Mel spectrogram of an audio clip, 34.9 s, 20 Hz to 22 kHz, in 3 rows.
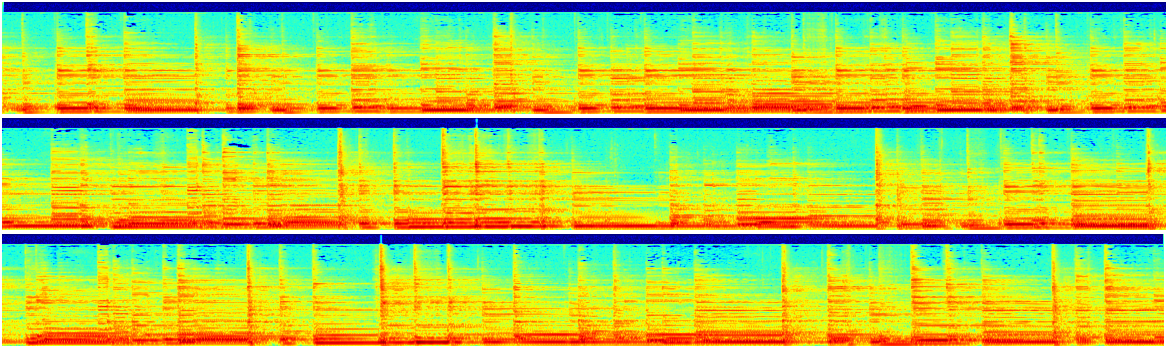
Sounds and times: Electric guitar: 0:00.0 - 0:34.9.

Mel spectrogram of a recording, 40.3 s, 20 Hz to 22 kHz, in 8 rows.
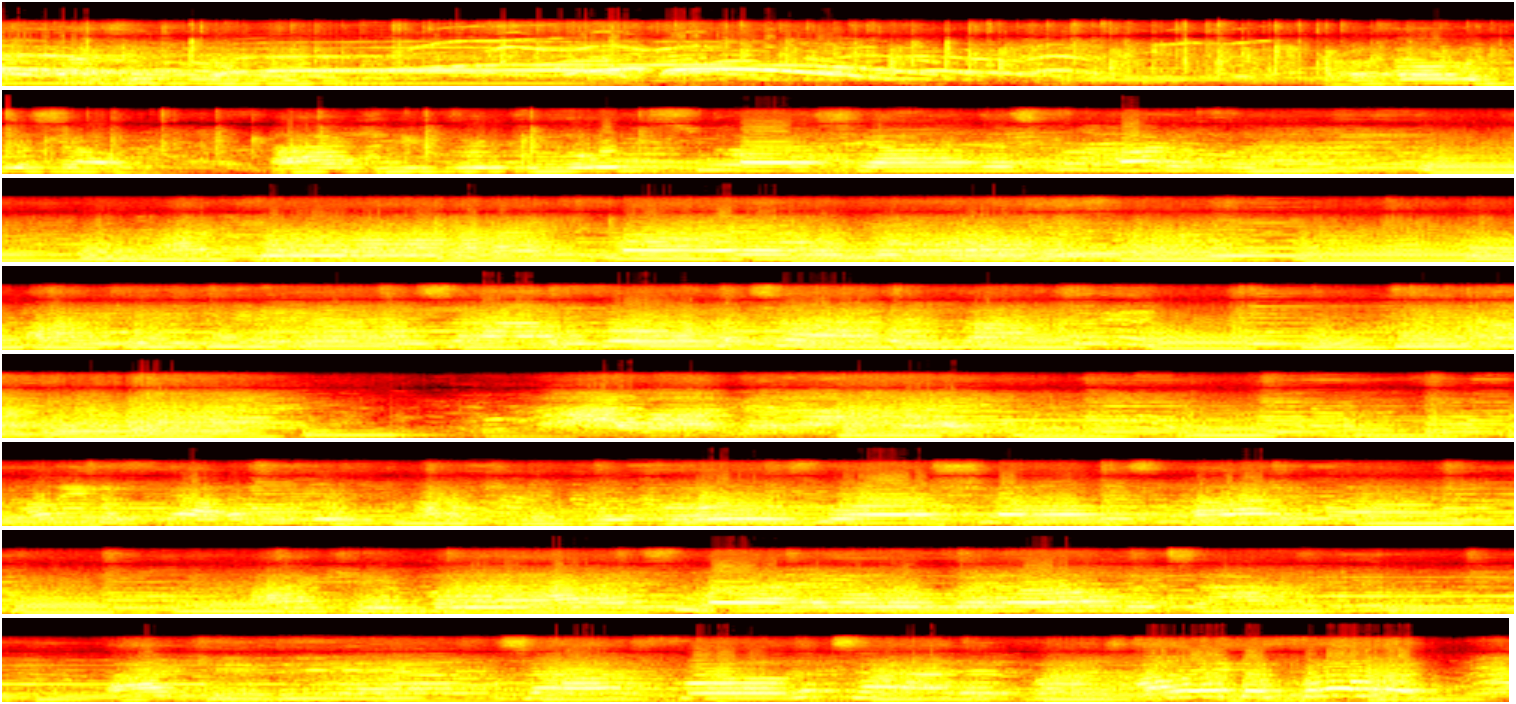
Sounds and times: Music: 0:00.0 - 0:40.3.

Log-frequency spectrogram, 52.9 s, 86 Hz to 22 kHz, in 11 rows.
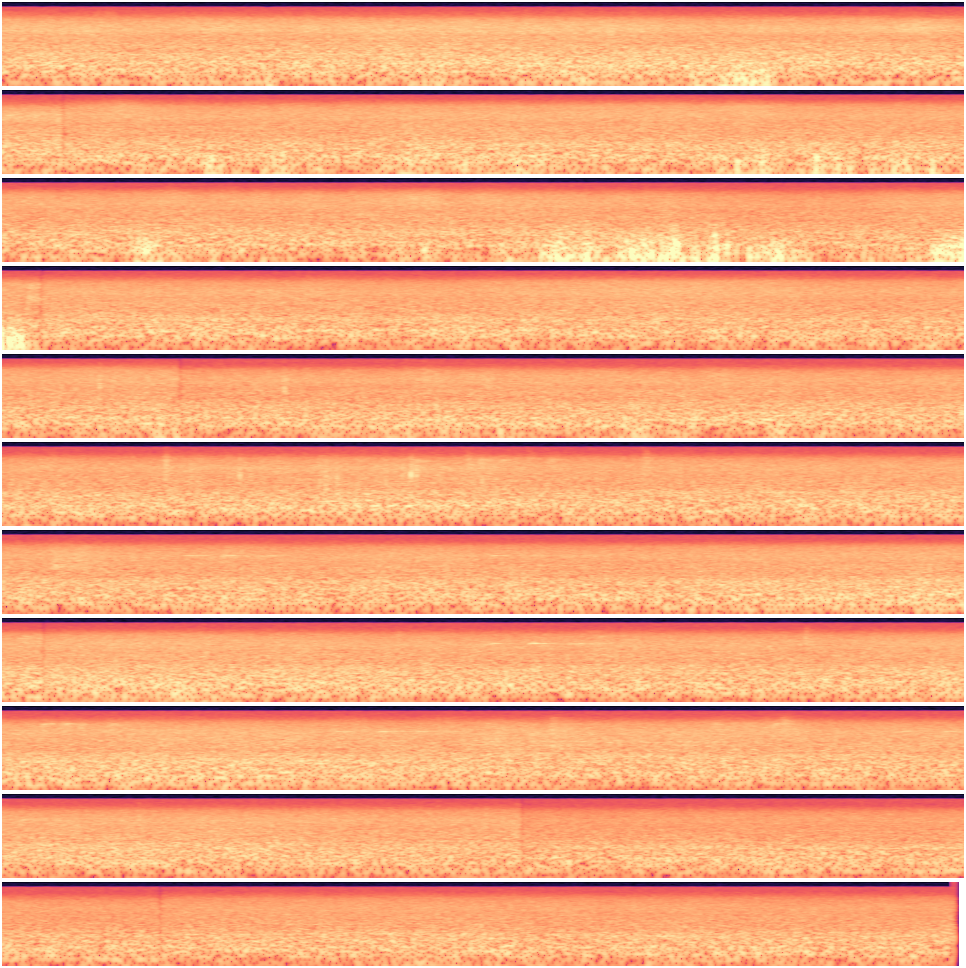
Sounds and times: Outside, urban or manmade: 0:00.0 - 0:52.8
Pink noise: 0:00.0 - 0:52.8.

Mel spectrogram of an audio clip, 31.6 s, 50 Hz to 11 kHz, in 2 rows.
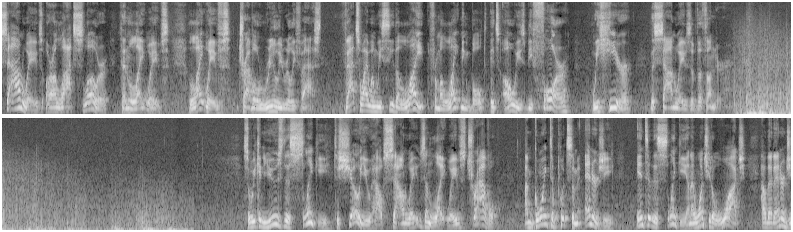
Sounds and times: Speech: 0:00.0 - 0:14.6, 0:20.6 - 0:31.5.

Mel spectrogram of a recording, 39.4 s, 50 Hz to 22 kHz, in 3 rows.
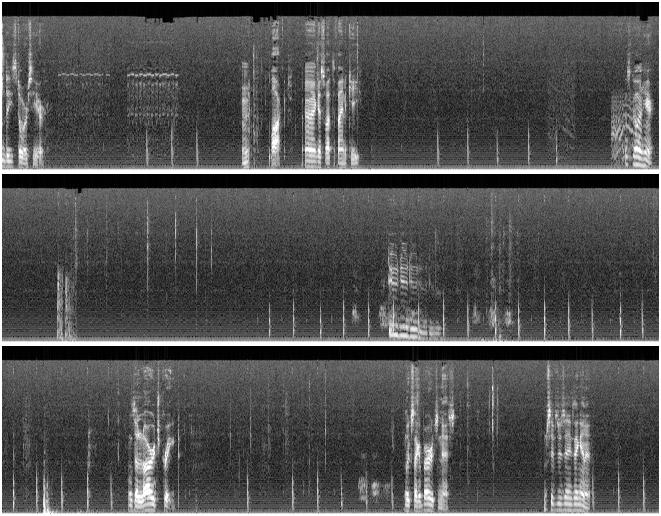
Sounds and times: Speech: 0:00.0 - 0:01.0, 0:04.8 - 0:07.2, 0:12.4 - 0:13.1, 0:20.8 - 0:22.0, 0:28.8 - 0:29.9, 0:34.3 - 0:35.4, 0:37.1 - 0:38.2.

